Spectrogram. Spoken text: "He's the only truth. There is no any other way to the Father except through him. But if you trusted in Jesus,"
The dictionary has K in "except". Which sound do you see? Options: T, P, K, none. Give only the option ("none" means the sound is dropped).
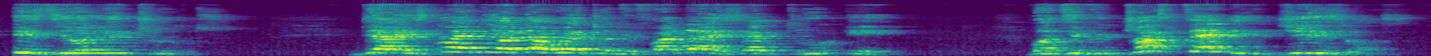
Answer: none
